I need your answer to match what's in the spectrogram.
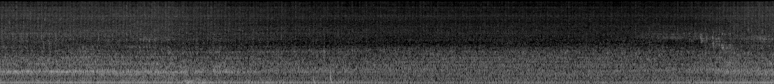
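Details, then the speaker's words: Ford Fiesta engine idling with thin continuous squeal over engine hum, not alternator belt or steering; cause found to be worn water pump, replaced. "Fala galera beleza vocês virem no vídeo o barulho que tava fazendo né ringindo e não era correia do tornador não não era nem questão da direção era essa peça aqui ó"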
